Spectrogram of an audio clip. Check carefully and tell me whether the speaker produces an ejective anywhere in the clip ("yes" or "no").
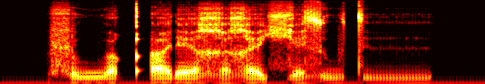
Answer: yes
